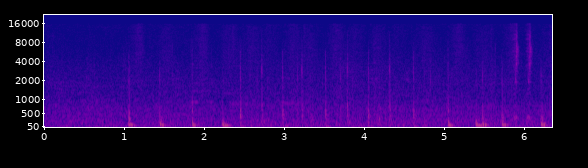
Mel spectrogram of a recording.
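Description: Footsteps tap quickly on a hard floor as a man runs.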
